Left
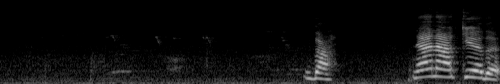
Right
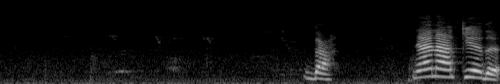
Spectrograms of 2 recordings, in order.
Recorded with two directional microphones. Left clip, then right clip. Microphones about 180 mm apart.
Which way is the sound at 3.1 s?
25° right (ahead or behind).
